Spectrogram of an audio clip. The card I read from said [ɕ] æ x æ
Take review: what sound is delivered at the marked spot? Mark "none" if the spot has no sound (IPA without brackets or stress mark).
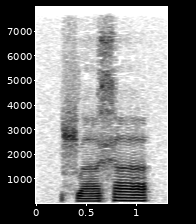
sʷ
